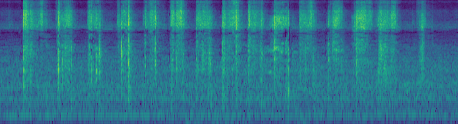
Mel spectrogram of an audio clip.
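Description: Tarot cards are shuffled during a reading, a regular series of soft, close riffling flicks repeating about every quarter second over a low background hum, with no voices.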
